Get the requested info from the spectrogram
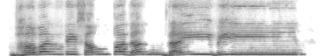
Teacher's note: द के ऊपर जो अनुस्वार यानी कि बिंदी उसका उच्चारण करेंगे हलंत न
